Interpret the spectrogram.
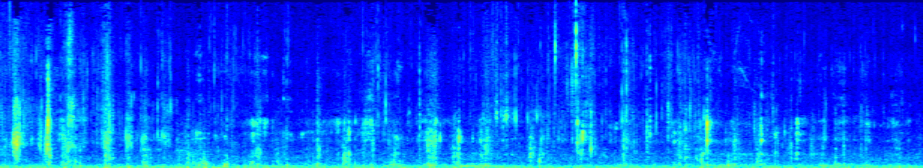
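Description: Close-up chewing of a KFC Cheezilla Double Down's crispy fried Zinger chicken fillets with melted cheese. A crunchy bite at the start gives way to many small crackles and wet mouth sounds of chewing.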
